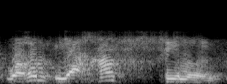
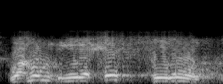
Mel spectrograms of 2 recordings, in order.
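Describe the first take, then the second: First: يخصمون with an "a" after both ya and kha: yakhassimun; fatha reading. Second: يخصمون with an "i" under both ya and kha: yikhissimun; kasra reading. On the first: Teacher showing listeners the variant reading with fatha, slow "yakhassimun". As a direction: draw out وهم يخصمون slowly as "wa-hum yakhassimun", doubled s. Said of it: "بالفتح". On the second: Teacher showing listeners the variant reading with kasra, slow "yikhissimun". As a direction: slowly demonstrate وهم يخصمون as "wa-hum yikhissimun", doubled s. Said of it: "بكسر الياء والخاء". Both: Shown as a demonstration.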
